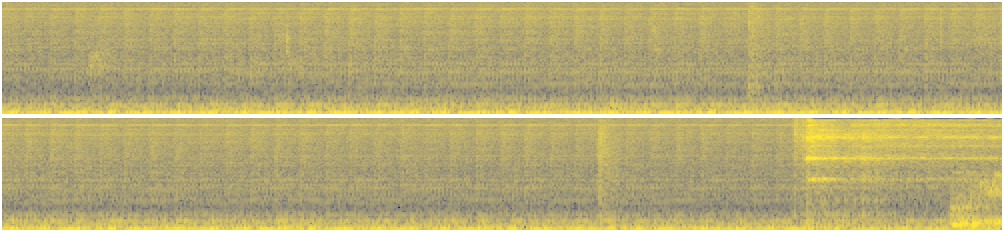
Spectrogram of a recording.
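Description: Steady, low rumble of a vehicle driving along a road, from a documentary soundtrack played through a lecture hall's speakers.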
